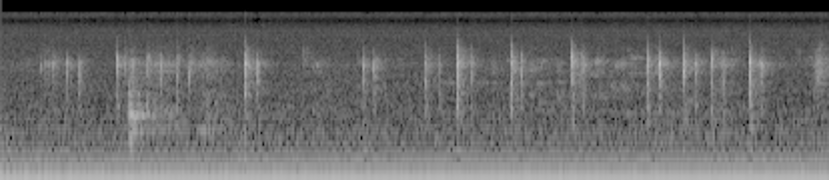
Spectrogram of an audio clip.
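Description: Computer keyboard being typed on: a quick, irregular run of key clicks, about fifteen keystrokes spelling out a single word.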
